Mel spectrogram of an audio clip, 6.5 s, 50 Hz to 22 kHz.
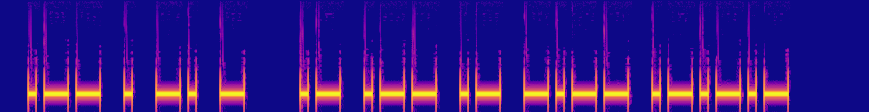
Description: Morse code, heard as a keyed tone, about 20 wpm, 700 Hz. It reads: WENT AWAY.
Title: Sentences from Top 600 Words 20wpm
